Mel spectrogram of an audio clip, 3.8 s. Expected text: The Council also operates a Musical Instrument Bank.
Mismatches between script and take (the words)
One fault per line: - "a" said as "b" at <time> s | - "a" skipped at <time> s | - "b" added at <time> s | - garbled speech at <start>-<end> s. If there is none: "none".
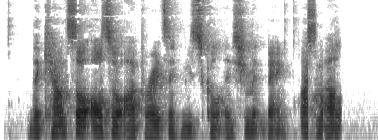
- garbled speech at 3.0-3.4 s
